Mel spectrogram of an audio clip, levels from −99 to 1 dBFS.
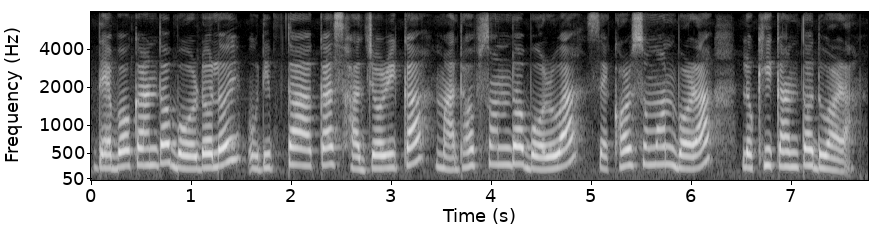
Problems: none marked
